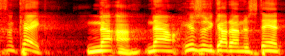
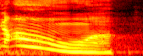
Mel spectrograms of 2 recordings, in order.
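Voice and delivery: put-on sulky, pouting toddler voice with attitude. Retelling a three-year-old refusing after being told no: imitating a pouting toddler. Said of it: "he's pouting, he's got attitude".

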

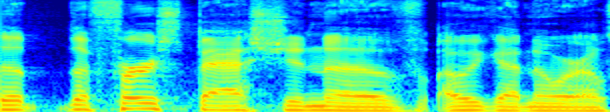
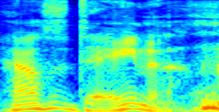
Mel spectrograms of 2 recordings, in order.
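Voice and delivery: sarcastic, mocking delivery. Showing how to ask about someone's mom: sarcastic. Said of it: "You sarcastically say her name".

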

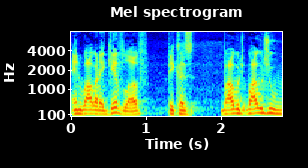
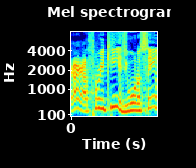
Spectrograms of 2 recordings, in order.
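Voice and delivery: nice, chatty, very high, all-sweetness voice; 13 semitones higher than usual. Acting out the really nice woman at a phone store: LaCroix Johnson voice. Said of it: "that's LaCroix".

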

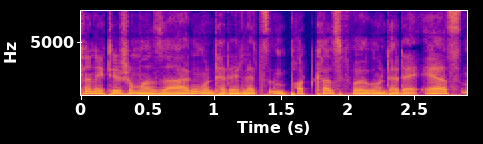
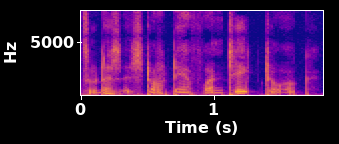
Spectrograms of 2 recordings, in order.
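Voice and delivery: hushed, very quiet whisper; 10 semitones higher, 10 dB quieter than usual. Speaker retells what people who recognized him said, imitating a very quiet remark. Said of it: "ganz, ganz leise gesagt".

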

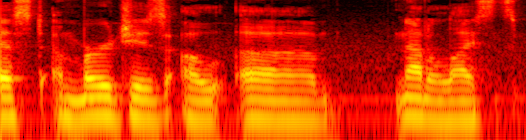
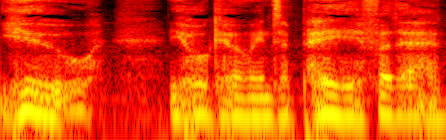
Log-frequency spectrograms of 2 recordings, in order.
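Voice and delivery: put-on British accent, old wizard voice, much slower. Speaker retelling a scene where an old wizard confronts Rigby, British accent old wizard. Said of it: "I don't know why I gave him a British accent".

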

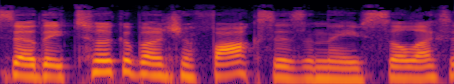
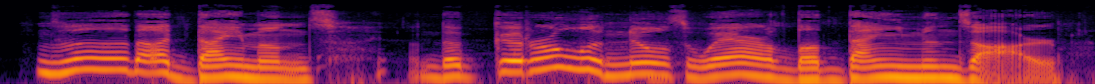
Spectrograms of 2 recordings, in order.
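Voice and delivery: terrible fake Romanian accent, drawn-out "the". Speaker mocks the worst movie accent ever: Tim Curry's bad Romanian accent. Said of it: "It's the worst accent ever".

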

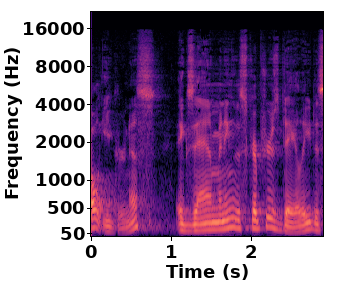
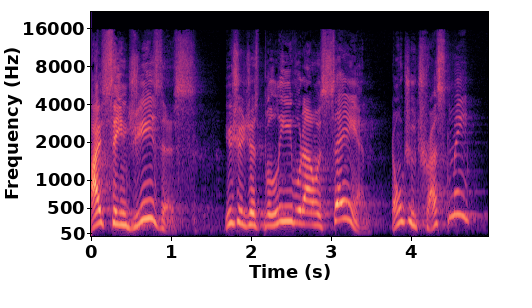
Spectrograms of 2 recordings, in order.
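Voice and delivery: put-on laid-on New York accent, pitched up high; 10 semitones higher, 4 dB louder than usual. Imagining what Paul never said to the people: Paul with a New York accent. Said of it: "why Paul has a New York accent".

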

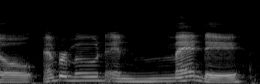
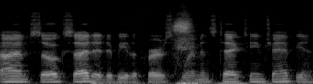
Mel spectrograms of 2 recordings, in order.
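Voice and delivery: put-on flat, unexcited voice; 3 semitones lower than usual. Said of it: "Sasha Banks did that a lot, where she would come out and be like".

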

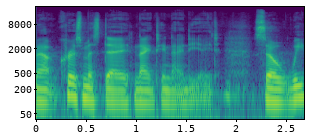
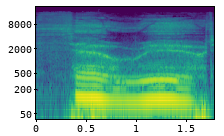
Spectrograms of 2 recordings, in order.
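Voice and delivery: very loud, sassy, put-on sultry voice; 10 dB louder than usual. Imitating a character's line from a film: sultry, sassy put-on voice. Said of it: "That's her when she starts having sass and attitude".

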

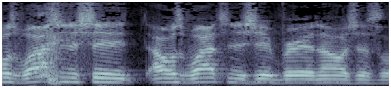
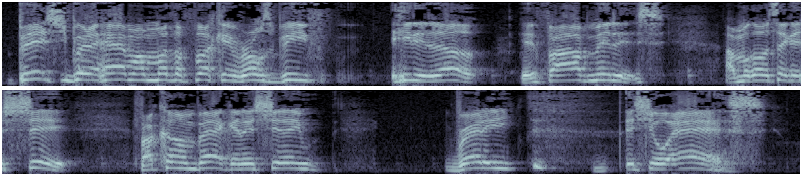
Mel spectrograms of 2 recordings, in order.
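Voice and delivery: play-acted belligerent, angry drunk man, pitched up; 8 semitones higher than usual. Acting out a bad crime-show reenactment of an angry drunk husband: mock angry drunk husband. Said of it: "he was not happy that his wife didn't have dinner ready".

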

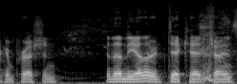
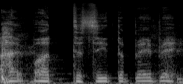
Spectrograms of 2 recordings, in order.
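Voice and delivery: slow, drawn-out documentary narrator voice; 4 semitones higher, 8 dB quieter than usual. Doing a Mandalorian line that comes out like Werner Herzog. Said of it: "Every fucking impression I do is just Werner Herzog".

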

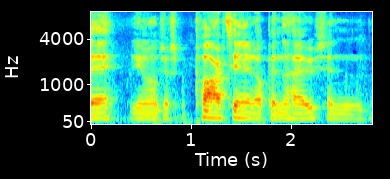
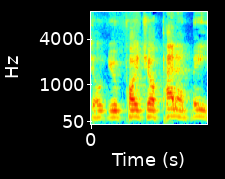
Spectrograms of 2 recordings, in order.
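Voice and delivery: put-on young man's voice; 4 semitones higher, 4 dB louder than usual. Telling the other speaker off about a pen, imitating the son's voice. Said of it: "I was doing your voice".

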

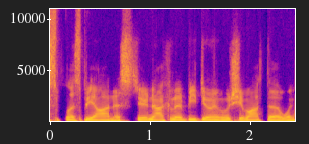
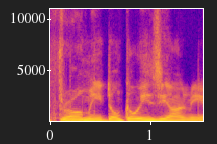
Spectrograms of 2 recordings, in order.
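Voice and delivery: put-on loud, pitched-up old man voice, yelling; 8 semitones higher than usual. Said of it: "he was yelling at the guy".

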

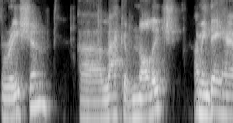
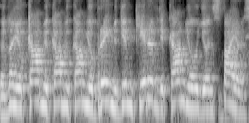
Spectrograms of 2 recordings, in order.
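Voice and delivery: thick put-on Yiddish accent, much higher pitch; 6 semitones higher than usual. Quoting someone's reply to the speaker, in a thick yiddish accent. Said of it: "with a very thick, heavy Yiddish accent".

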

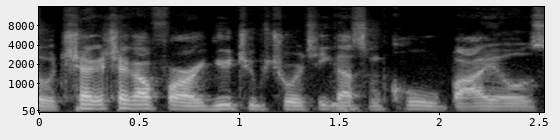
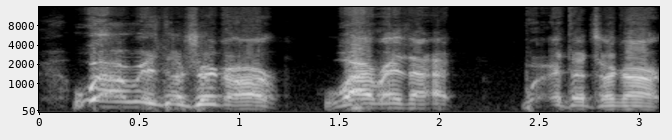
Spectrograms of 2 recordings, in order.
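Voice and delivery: very loud, high, raspy growl; 13 semitones higher, 8 dB louder than usual. Wrapping up his video, the host offers viewers the worst Batman voice. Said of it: "Let me talk in the worst Batman".

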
